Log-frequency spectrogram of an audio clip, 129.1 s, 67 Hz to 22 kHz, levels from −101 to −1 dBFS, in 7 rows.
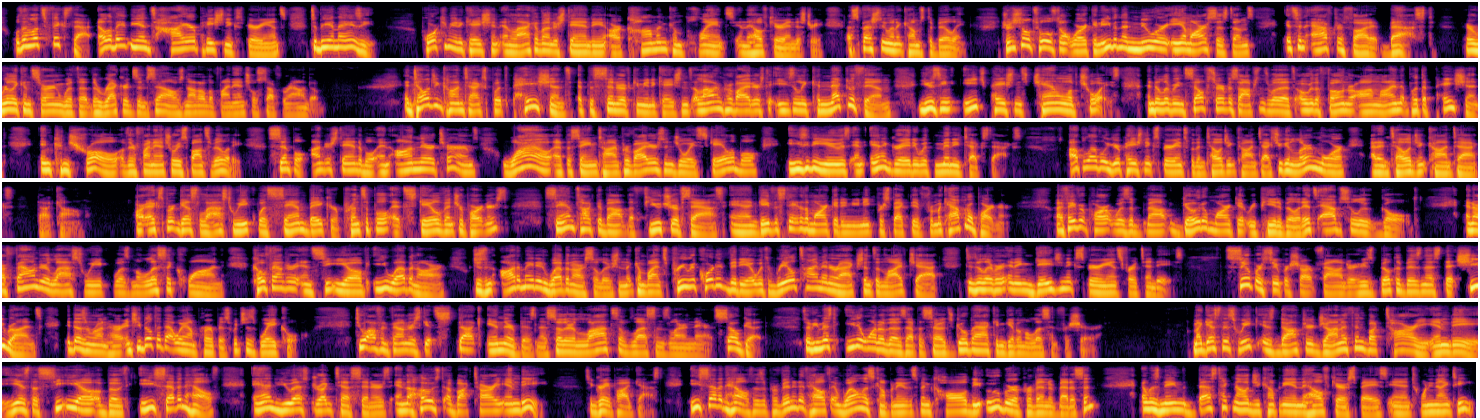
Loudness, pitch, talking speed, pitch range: -17 LUFS, 145 Hz, 160 wpm, 125-170 Hz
